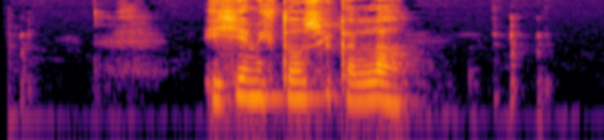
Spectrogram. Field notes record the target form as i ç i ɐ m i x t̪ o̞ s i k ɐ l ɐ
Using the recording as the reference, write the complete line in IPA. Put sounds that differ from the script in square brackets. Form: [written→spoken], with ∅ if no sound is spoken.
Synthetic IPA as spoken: i ç [i→e] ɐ [m→n] i x t̪ o̞ s i k ɐ l ɐ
